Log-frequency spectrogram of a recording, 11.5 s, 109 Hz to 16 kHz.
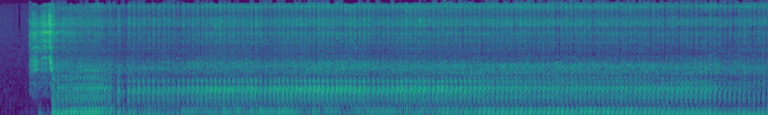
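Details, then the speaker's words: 2017 Lexmoto Adrenaline fuel-injected motorcycle after a sensor fix, no codes: fires first try, completely cold, settles into steady putter slightly rough while cold; healthy idle, moisture ejected from exhaust. "bikes happy as Larry sound a little bit rough there but that was completely cold"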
